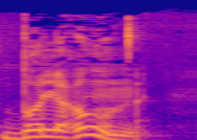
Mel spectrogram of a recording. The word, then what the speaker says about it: بلعوم: مستمعينا الكرام، من بين الكلمات التي يكثر الخطأ في تلفظها كلمة بلعوم، وجمعها بلاعيم بضم الباء لا بفتحها كما يشيع في لغتنا المسموعة والمقروءة. – فالفصيح بالضم لا بالفتح، وذلك لأن بلعوم جاءت على وزن فعلول مثل حلقوم التي وردت في القرآن الكريم في قوله تعالى حتى إذا بلغت الحلقوم.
